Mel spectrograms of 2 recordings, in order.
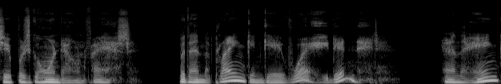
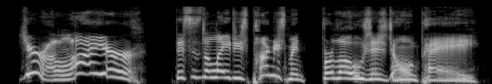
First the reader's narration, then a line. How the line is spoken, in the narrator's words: screaming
